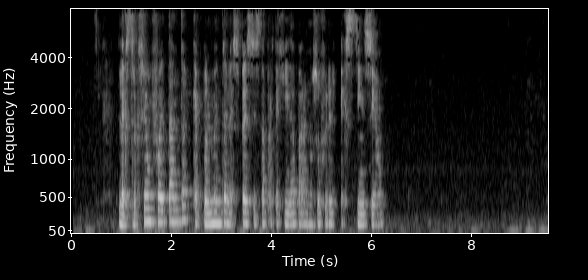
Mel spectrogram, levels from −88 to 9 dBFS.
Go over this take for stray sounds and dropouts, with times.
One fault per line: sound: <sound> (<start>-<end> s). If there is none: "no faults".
no faults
